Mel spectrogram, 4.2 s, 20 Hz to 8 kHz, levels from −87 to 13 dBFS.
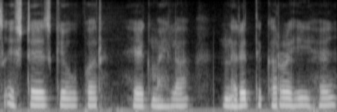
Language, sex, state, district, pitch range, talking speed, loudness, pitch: Hindi, male, Uttar Pradesh, Lucknow, 135-145 Hz, 130 wpm, -16 LUFS, 140 Hz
